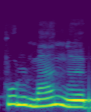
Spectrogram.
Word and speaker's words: Pullman: francis en disant pullman je devrais dire pullman parce que c'est l'homme qui tire un pool même si on si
